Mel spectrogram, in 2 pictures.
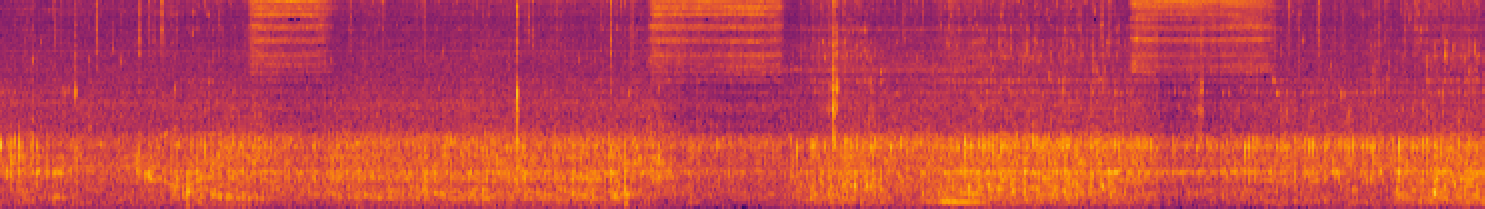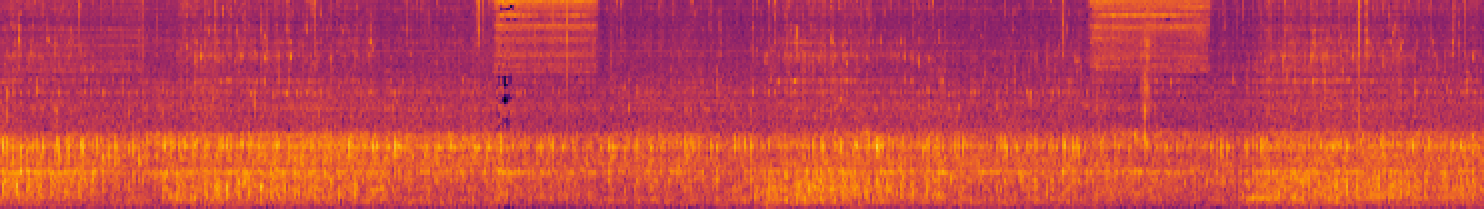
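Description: Scuba diver breathing underwater through a regulator: a short hiss of inhaled air every several seconds, with bubbling from the exhaled air between the hisses. A steady faint hum runs underneath.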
